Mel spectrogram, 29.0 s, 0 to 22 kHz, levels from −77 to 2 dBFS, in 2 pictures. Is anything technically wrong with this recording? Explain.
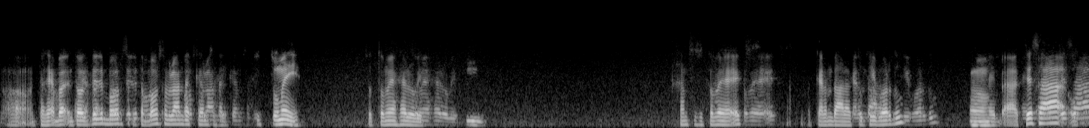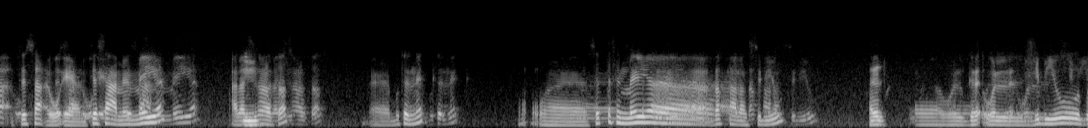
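Yes. Echo with no canceller runs throughout this speech: the far end's loudspeaker feeds its microphone unchecked, so each phrase returns about half a second later, roughly 8 dB quieter and thinner.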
